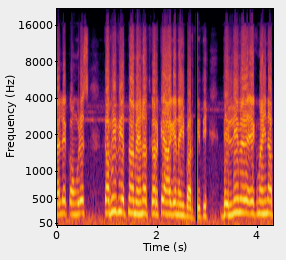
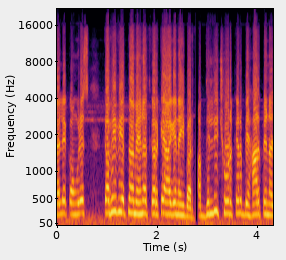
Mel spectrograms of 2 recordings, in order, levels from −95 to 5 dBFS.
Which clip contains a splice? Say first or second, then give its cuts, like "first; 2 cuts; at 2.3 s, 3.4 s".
second; 1 cut; at 2.7 s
